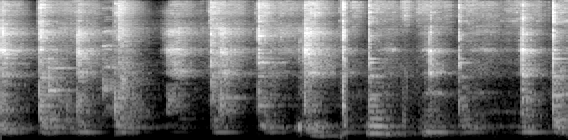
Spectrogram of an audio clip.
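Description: Black urad dal dry-roasting in a pan over a low flame, with a utensil scraping and clinking against the metal in quick, regular strokes, close by and without voices.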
